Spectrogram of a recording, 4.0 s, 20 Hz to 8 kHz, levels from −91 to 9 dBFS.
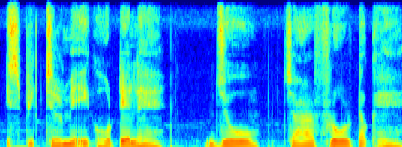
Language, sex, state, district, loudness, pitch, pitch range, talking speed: Hindi, male, Arunachal Pradesh, Lower Dibang Valley, -18 LUFS, 110 Hz, 105-115 Hz, 165 wpm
